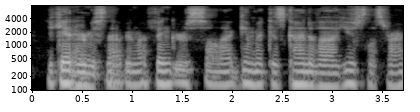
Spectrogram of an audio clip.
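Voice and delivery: whispering. A speaker recording for listeners, whispering. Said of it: "because I'm whispering".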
